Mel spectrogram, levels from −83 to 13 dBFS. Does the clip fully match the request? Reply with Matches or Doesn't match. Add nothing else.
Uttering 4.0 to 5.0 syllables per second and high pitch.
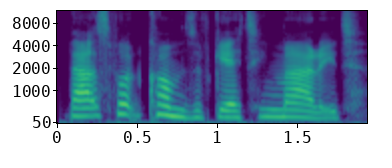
Doesn't match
